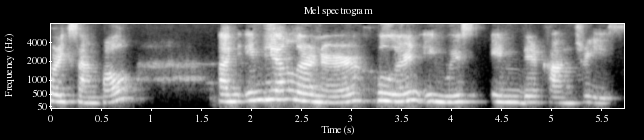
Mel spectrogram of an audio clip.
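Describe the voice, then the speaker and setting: Fairly high-pitched woman with a Balinese accent, dark, mellow tone and fairly slow delivery. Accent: Indonesian (Balinese) accented English. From Bali, Indonesia. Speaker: university student presenter. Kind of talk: class presentation. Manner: halting.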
